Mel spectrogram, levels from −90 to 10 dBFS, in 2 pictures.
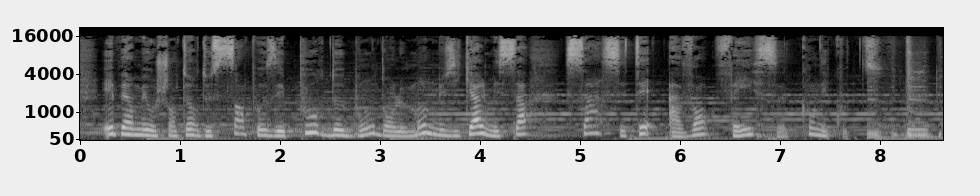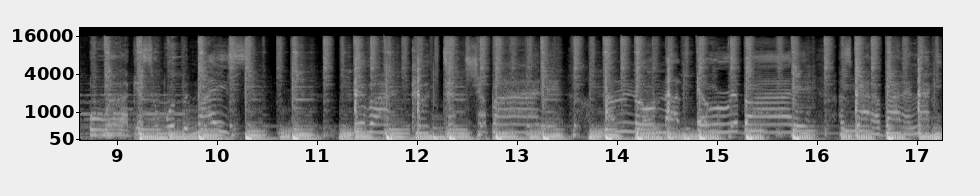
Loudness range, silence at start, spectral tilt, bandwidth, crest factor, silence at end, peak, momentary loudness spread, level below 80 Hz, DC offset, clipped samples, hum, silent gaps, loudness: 4 LU; 0 s; -4.5 dB/octave; 16.5 kHz; 18 dB; 0 s; 0 dBFS; 10 LU; -24 dBFS; under 0.1%; under 0.1%; none; none; -19 LUFS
